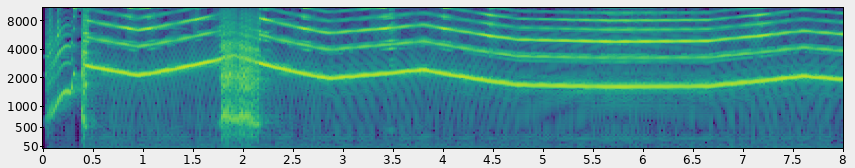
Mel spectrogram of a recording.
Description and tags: I made this sound in a freeware VSTI(called fauna), and applied a little reverb.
